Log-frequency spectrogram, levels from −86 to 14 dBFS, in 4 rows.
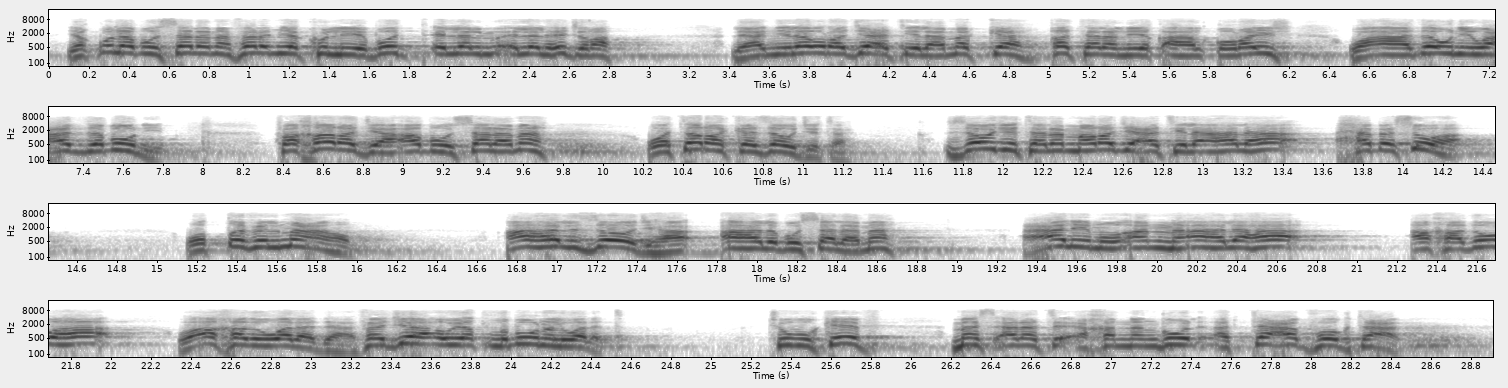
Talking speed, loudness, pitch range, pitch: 115 wpm, -19 LUFS, 225-270 Hz, 245 Hz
